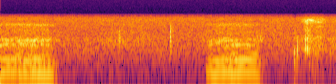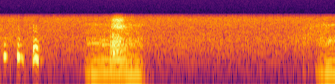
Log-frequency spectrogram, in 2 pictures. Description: My sister snores wayyy too loud!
